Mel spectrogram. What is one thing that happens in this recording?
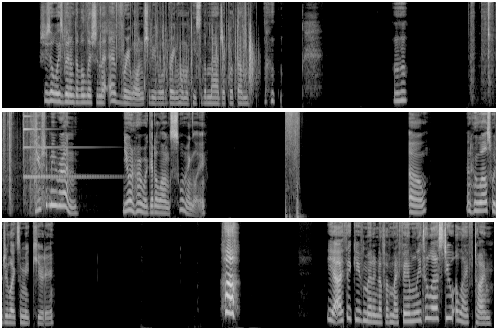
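A young woman speaks expressively, close to a microphone, in short bursts with pauses.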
